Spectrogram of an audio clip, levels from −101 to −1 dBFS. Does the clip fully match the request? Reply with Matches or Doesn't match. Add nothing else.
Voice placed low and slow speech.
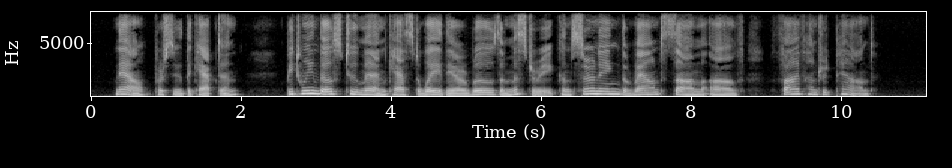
Doesn't match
